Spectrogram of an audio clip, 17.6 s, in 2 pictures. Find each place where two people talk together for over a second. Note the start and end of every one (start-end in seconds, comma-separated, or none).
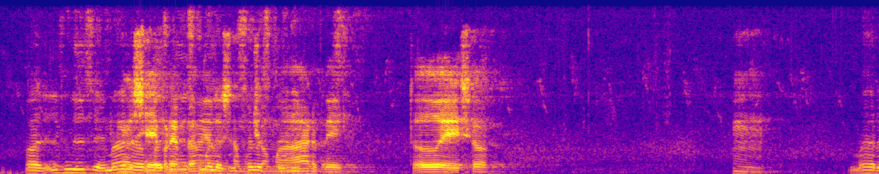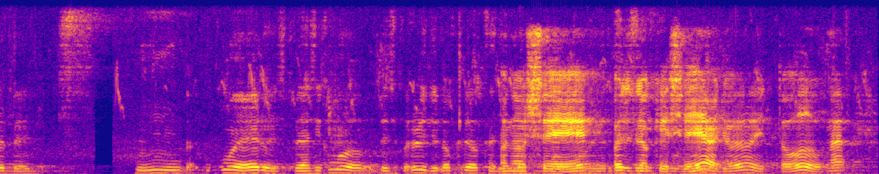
1.2-3.4, 13.8-16.1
